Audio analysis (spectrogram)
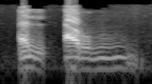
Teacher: كلمة الأرض لابد أن أنتبه إلى شيء، أولا إلى نطق الكلمة سليما، ففيها ثلاثة أمور لابد أن أراعيها: ترقيق الهمزة مع تفخيم الراء مع استطالة الضاد، الآ وليس الآ، والأر وليس الأر، والضاد لابد أن تكون فيها استطالة، الأرض، هذه استطالة الضاد، أرض.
